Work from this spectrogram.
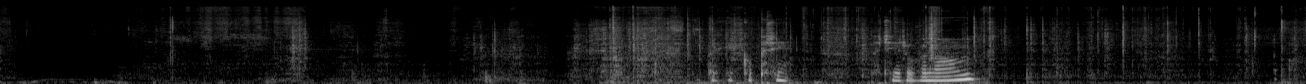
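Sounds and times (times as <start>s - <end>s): lace rustling: 3.8s - 13.0s.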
